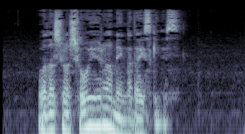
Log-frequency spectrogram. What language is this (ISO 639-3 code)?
jpn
